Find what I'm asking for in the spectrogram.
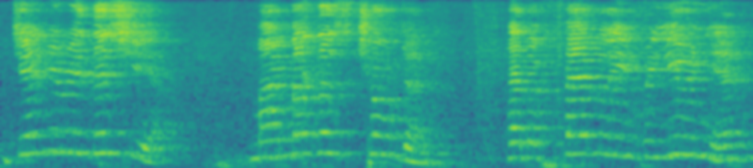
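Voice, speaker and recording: A woman at a moderate pace with lively intonation, amid audible room echo and noticeable background noise. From Cook Islands. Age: 60s. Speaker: public speaker. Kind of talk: seminar talk.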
